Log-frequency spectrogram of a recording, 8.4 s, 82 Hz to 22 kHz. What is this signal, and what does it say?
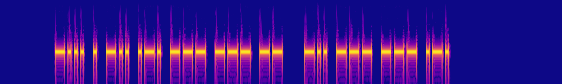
Morse code, heard as a keyed tone, about 26 wpm, 700 Hz. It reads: BEDROOM DOOR
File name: practice / 25wpm / Difficult Words - Speed-Racing with Hints - 25wpm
